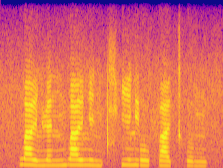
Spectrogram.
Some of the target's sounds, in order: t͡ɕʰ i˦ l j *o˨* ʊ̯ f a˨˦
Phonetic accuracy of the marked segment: correct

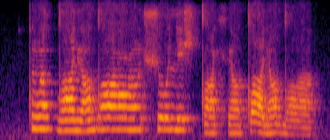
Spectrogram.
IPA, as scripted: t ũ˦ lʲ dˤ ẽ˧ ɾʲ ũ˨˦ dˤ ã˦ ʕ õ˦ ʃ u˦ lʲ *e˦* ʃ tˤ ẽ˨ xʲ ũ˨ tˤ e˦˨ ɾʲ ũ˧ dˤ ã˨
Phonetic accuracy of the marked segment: correct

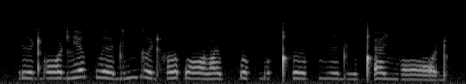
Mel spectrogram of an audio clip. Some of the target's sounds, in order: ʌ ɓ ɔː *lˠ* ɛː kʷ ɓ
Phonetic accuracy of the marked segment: correct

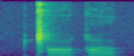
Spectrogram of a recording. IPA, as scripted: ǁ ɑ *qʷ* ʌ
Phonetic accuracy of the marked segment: incorrect: q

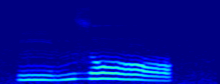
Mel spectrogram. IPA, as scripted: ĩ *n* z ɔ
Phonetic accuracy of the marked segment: correct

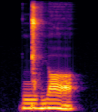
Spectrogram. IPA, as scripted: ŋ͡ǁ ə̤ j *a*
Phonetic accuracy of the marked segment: correct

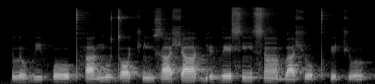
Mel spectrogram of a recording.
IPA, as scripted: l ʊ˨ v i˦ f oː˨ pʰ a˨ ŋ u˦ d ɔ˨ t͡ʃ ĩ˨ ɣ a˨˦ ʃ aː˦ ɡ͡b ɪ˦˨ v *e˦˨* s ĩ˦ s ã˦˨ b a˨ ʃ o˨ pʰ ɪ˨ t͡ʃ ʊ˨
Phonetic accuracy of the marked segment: incorrect: e˦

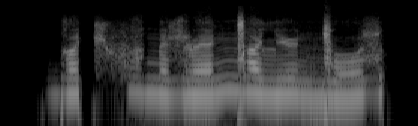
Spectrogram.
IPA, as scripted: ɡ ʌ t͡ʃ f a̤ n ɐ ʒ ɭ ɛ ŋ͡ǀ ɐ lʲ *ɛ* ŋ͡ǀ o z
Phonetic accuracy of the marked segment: incorrect: ø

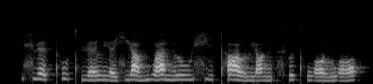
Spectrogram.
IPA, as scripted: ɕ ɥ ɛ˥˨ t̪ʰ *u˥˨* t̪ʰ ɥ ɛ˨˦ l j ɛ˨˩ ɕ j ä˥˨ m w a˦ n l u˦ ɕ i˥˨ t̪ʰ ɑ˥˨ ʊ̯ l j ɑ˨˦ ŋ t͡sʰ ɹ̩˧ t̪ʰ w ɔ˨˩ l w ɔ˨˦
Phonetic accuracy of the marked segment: correct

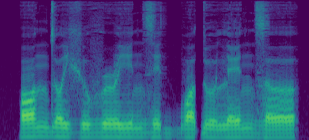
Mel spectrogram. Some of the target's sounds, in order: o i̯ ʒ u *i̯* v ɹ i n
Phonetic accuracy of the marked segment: incorrect: none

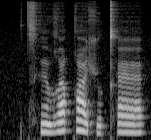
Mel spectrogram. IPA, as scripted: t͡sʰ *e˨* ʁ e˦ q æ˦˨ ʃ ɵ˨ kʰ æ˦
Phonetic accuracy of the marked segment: incorrect: ẽ˨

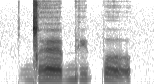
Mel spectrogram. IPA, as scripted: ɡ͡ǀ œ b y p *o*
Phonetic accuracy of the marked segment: correct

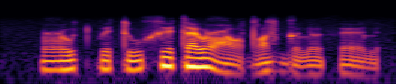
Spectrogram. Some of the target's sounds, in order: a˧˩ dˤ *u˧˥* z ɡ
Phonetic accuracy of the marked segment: correct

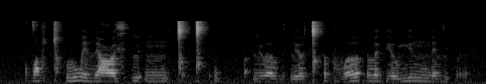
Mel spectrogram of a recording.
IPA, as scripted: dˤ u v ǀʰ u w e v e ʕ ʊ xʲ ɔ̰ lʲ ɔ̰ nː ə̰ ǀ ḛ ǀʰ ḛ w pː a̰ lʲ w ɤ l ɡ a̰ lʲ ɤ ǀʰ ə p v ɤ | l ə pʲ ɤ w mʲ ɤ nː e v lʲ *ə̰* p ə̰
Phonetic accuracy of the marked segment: correct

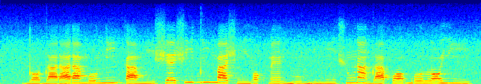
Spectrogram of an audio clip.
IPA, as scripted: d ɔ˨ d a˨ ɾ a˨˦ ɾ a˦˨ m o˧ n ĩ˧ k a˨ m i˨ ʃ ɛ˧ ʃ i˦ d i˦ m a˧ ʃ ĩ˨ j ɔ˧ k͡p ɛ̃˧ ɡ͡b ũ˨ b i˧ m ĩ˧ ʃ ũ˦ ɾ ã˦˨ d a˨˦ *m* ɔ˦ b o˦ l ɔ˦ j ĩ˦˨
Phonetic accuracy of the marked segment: incorrect: f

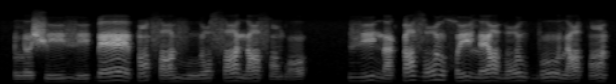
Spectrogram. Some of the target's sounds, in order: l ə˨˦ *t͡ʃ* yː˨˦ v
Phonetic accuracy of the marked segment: incorrect: ʃ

